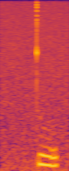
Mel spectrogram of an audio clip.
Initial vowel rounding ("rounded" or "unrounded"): rounded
